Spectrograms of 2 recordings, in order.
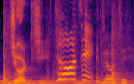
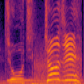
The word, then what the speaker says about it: George: Su verdadero nombre es Joji, pero él quiere que lo llamen George, solo que en el anime lo pronuncian más como Georgie. Georgie.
